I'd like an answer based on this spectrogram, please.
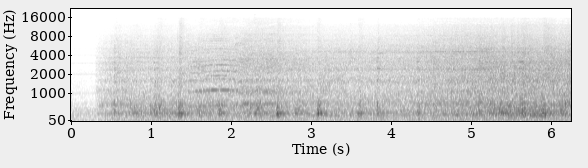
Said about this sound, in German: Der Zug, der hier einfährt, ist ein ganz besonderer. Es ist der Blaue Pfeil. Der weniger bekannte Bruder vom Roten Pfeil.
